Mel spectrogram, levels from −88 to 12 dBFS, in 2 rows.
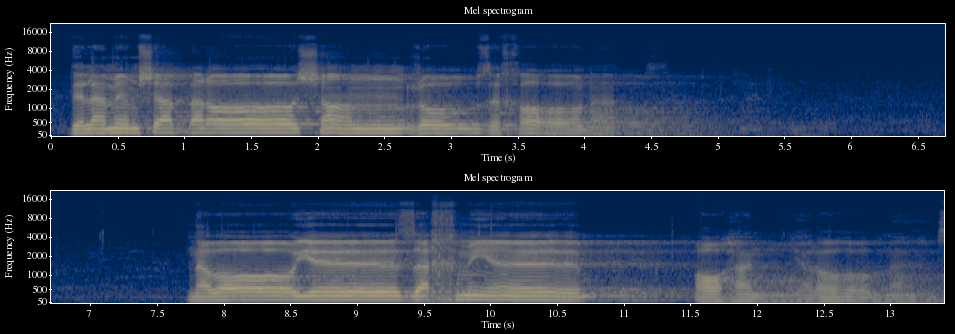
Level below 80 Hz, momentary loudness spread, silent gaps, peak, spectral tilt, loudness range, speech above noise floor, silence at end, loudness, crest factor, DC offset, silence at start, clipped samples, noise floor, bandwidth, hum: -74 dBFS; 17 LU; none; -10 dBFS; -6 dB/octave; 12 LU; 39 dB; 0 s; -25 LUFS; 16 dB; under 0.1%; 0.15 s; under 0.1%; -65 dBFS; 14.5 kHz; none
